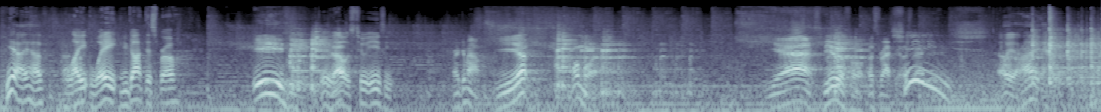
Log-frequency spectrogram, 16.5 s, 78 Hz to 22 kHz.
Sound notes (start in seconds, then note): 8.1 weight clanging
